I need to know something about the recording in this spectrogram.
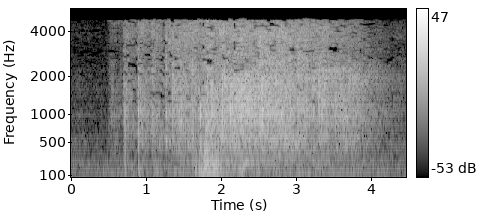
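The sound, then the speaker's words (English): An audience breaks into applause, a few scattered claps at first quickly swelling into a dense, steady wash of clapping hands that eases slightly toward the end, with no talking. “I want to see deeds, not hands clapped.”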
